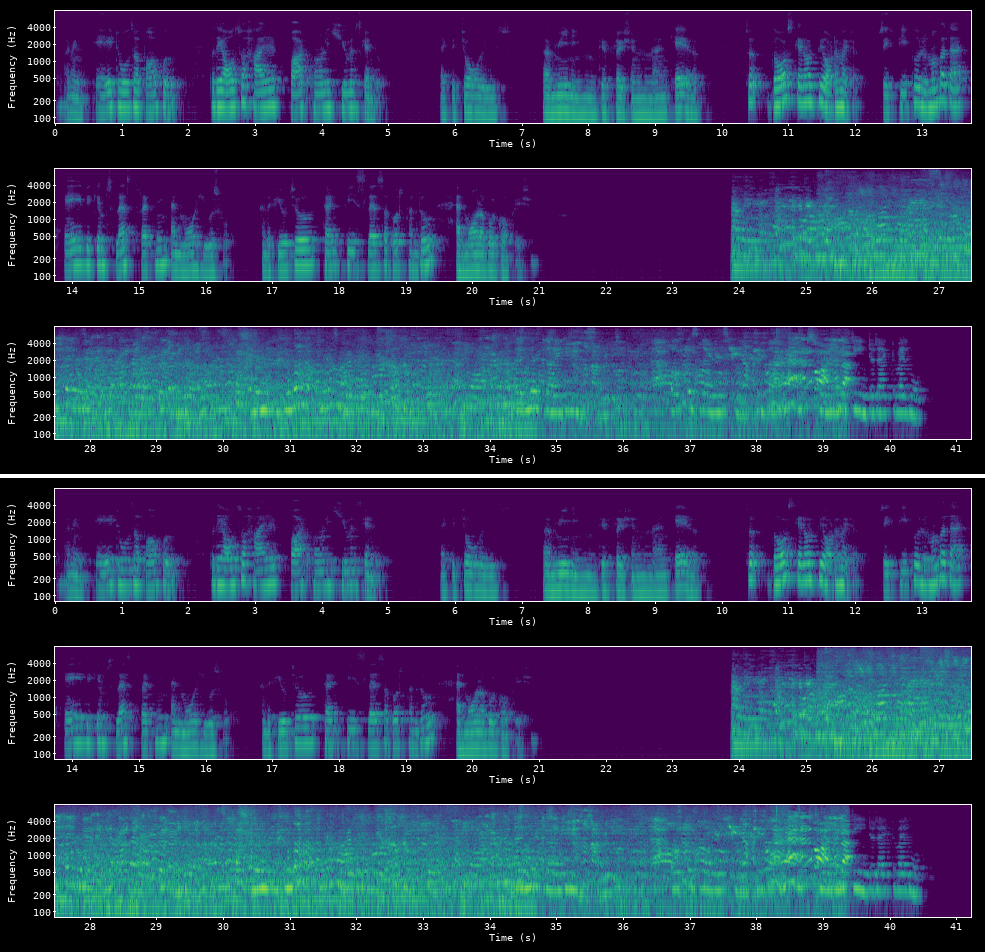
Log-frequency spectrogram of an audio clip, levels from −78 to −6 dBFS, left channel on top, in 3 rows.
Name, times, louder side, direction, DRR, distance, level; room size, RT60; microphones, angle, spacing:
voice 1, 0.0-1.9 2.3-4.9 5.8-6.8 7.3-9.7 10.4-12.0 12.4-16.2 16.8-20.8, left 1 dB, 90° left, 4 dB, 1.2 m, -38 dB
sound 1, 23.9-34.7, right 1 dB, 10° right, 0.6 m, -31 dB
sound 2, 25.1-39.4, right 5 dB, 75° right, 0.9 m, -30 dB
voice 2, 26.4-29.8 30.3-33.7 34.2-36.0 36.7-40.4, equal, 35° left, 0 dB, 3.2 m, -34 dB
14.5 x 5.3 x 3.3 m, 0.41 s
head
